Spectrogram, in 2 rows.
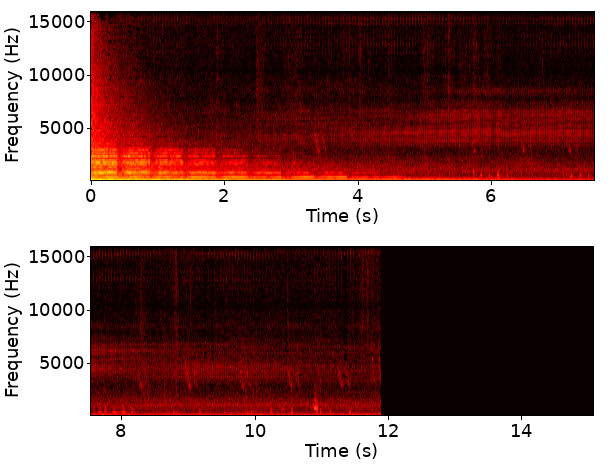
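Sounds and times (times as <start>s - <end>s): chickens clucking: 2.8s - 11.9s.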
